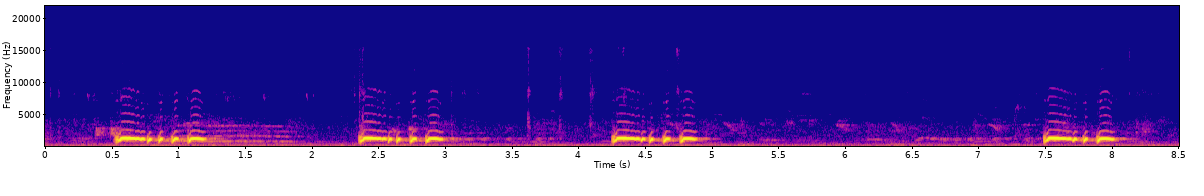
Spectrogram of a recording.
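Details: Indonesian local zebra dove calling steadily as a lure for trapping and to trigger replies from rival doves: four phrases of fast stuttering notes merging into a drawn-out coo, a longer pause before the last.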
